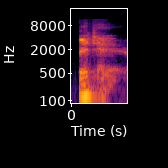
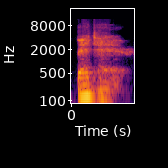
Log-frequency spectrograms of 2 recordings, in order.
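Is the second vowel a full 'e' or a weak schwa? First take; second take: full e; full e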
